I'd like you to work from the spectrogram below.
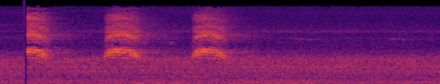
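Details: Bird in South Florida that screams constantly day and night: a sharp click, then three rasping, arched screams spaced about a second apart, with low background hum throughout.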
